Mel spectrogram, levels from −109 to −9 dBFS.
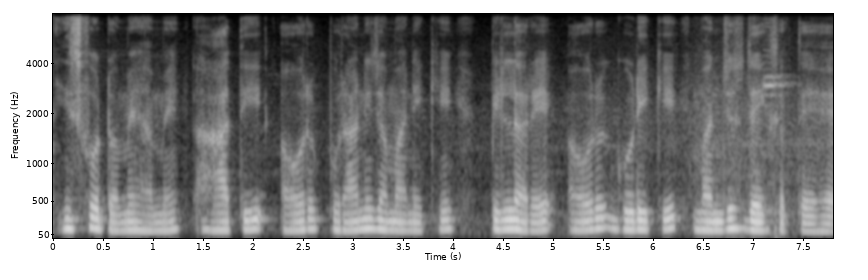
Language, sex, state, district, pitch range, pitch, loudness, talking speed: Hindi, male, Andhra Pradesh, Anantapur, 110-125 Hz, 115 Hz, -32 LUFS, 125 wpm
